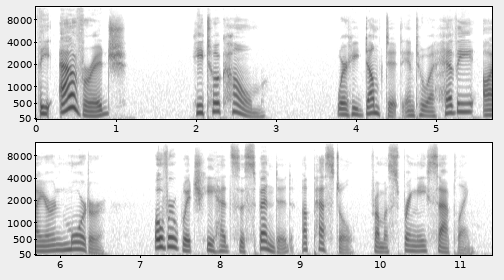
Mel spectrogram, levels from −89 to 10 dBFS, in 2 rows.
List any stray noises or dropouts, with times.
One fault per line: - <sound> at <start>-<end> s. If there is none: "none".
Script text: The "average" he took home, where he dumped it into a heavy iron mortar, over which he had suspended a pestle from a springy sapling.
none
